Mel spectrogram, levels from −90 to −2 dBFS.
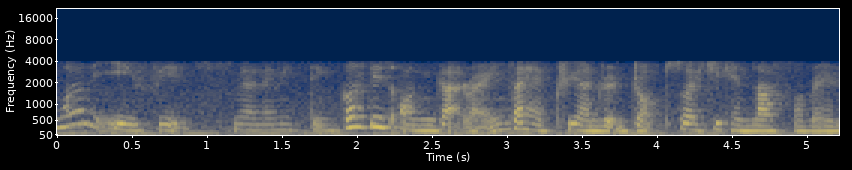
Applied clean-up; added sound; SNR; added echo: none; none; none; none.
